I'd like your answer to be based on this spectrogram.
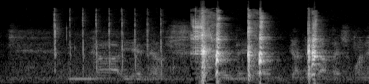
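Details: A 5-month-old infant gives several short, sharp, playful voluntary coughs after a run of soft clicking sounds, seeming to like hearing himself cough.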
